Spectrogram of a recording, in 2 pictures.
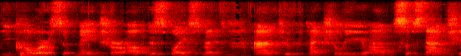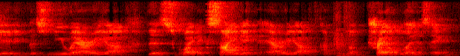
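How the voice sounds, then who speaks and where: Low, bright-voiced man in an echoey room. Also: moderate pace, hardly any pauses. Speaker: legal panelist at a conference. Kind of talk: explanatory panel remarks on international law. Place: indoor conference room. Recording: roomy echoing hall, distant mic.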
